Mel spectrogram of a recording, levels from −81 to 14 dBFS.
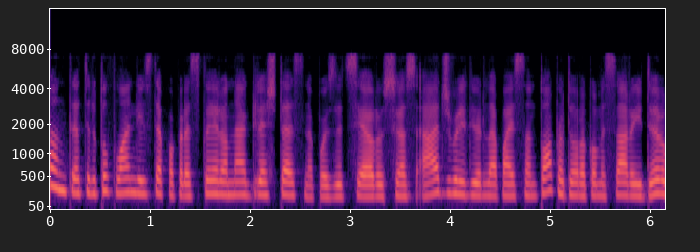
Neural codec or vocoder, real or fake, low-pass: codec, 16 kHz, 0.5 kbps, FunCodec, trained on LibriTTS, 25 frames a second; fake; 7.2 kHz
